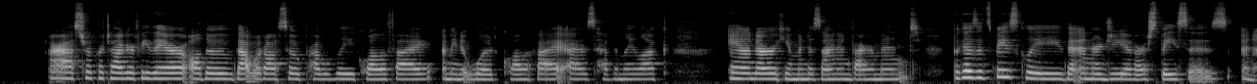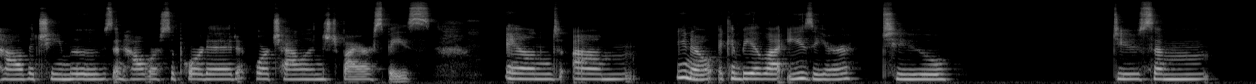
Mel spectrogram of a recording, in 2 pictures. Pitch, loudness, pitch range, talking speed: 245 Hz, -27 LUFS, 235-255 Hz, 135 wpm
